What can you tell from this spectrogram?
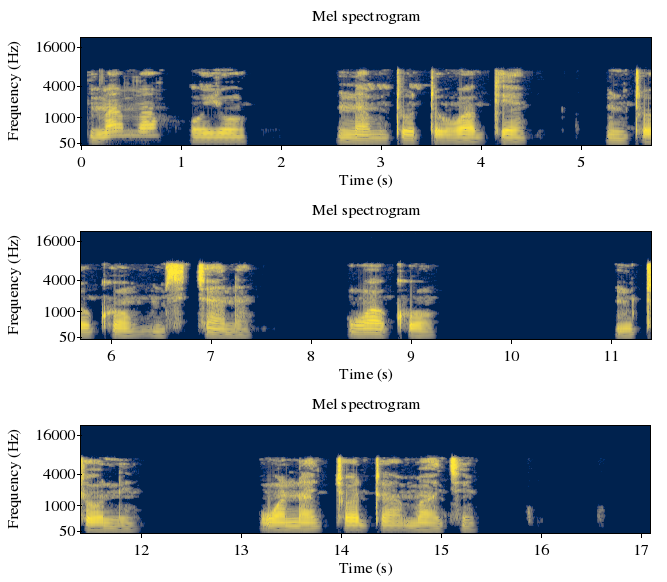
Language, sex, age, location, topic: Swahili, male, 25-35, Nakuru, health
